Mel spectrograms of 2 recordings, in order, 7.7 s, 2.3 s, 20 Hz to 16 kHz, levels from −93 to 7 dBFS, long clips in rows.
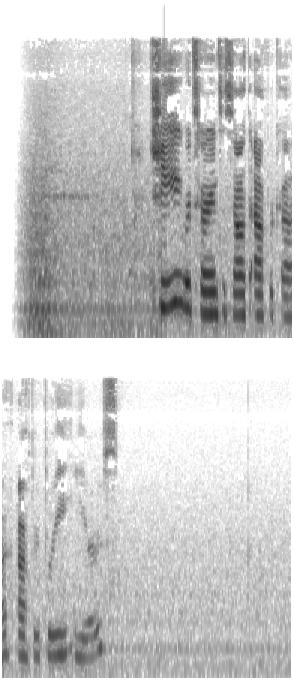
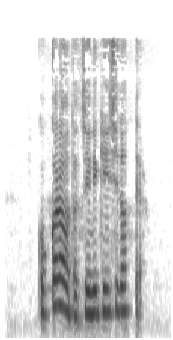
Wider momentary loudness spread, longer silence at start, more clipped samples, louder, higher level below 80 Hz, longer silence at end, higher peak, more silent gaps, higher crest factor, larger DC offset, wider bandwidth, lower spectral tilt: first, 24 LU vs 12 LU; second, 0.3 s vs 0.5 s; neither; first, -18 LUFS vs -23 LUFS; first, -50 dBFS vs -66 dBFS; first, 2.35 s vs 0.4 s; first, 0 dBFS vs -6 dBFS; neither; about the same, 22 dB vs 18 dB; neither; about the same, 11.5 kHz vs 11.5 kHz; second, -2.5 dB/octave vs -4.5 dB/octave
